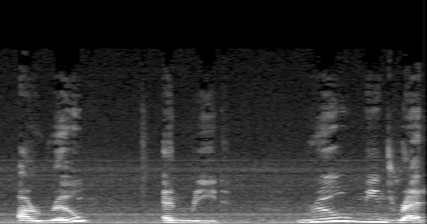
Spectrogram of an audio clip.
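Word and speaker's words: Roux: they their names are Rue and Reed Ru means red in French and it has a silent X at the end so people might pronounce it Rooks or yeah Roots Rooks yeah with the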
